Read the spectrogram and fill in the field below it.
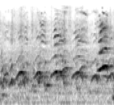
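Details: German Shepherd whimpering indoors: short, arched, high-pitched whines that swell and fade in quick succession, with a sharper squeal at the close.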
